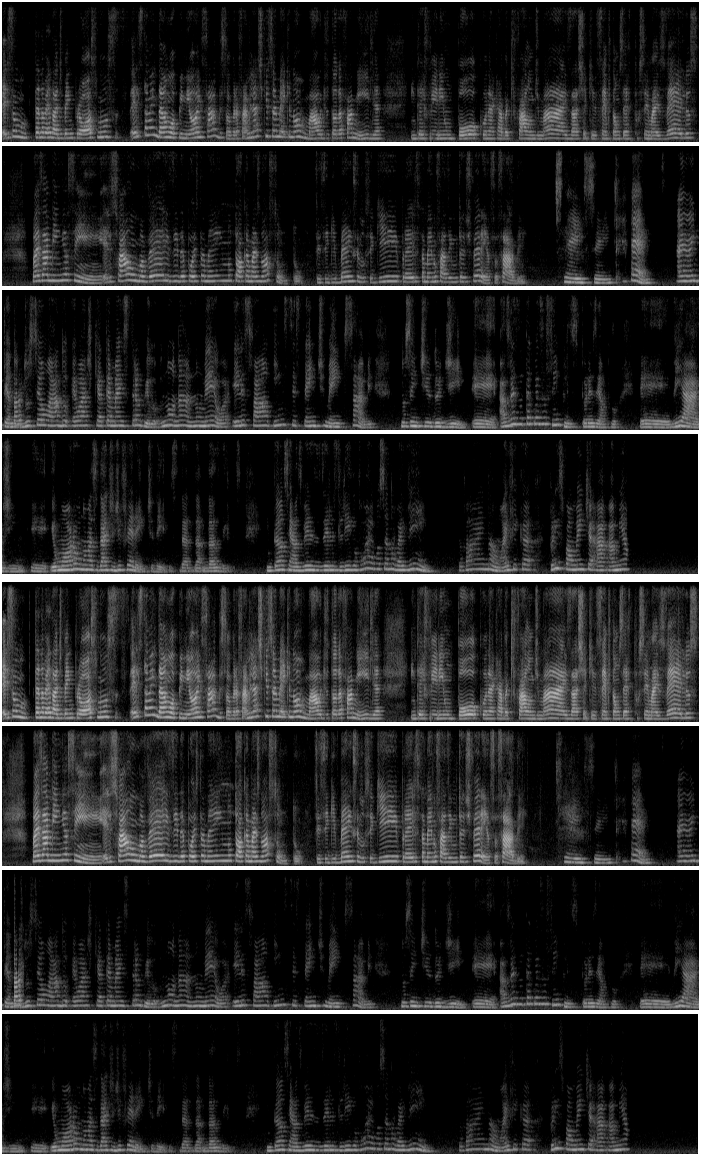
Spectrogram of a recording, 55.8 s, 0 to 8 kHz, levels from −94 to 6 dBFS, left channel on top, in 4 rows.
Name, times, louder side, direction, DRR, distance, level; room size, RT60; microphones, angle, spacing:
voice 1, 0.0-20.0 20.2-24.4 28.1-28.3, right 7 dB, 90° right, 0.4 m, -33 dB
voice 2, 25.0-27.0 27.4-35.4 35.9-40.3 40.6-46.4 47.1-50.5 51.0-52.5 52.8-54.3, left 3 dB, 30° left, 0.4 m, -39 dB
4.1 x 3.9 x 3.2 m
head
